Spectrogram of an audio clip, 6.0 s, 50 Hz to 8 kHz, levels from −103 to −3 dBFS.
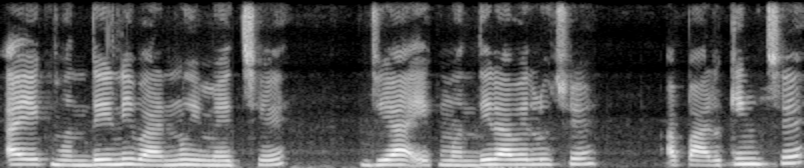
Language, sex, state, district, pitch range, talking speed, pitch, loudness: Gujarati, female, Gujarat, Gandhinagar, 215-245 Hz, 140 wpm, 235 Hz, -15 LUFS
